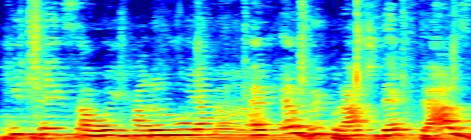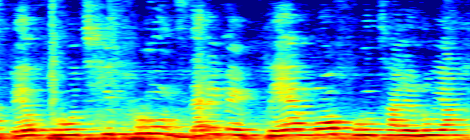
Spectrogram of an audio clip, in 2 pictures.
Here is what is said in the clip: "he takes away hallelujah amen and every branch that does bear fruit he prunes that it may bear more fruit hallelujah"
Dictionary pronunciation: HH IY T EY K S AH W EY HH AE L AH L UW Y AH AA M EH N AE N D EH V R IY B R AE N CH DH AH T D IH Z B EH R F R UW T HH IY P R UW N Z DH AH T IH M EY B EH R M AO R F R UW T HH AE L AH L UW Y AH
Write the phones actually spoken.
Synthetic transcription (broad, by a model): HH IY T EY K S AH W EY HH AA L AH L UW Y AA EH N N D EH V R IY B R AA N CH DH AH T D IH Z B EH L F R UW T HH IY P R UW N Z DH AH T IH M EY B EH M AO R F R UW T HH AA L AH L UW Y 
